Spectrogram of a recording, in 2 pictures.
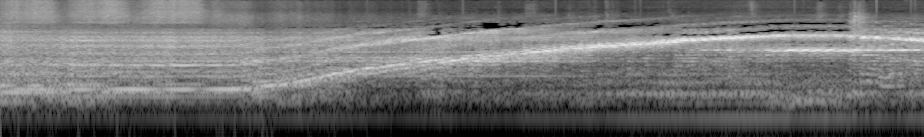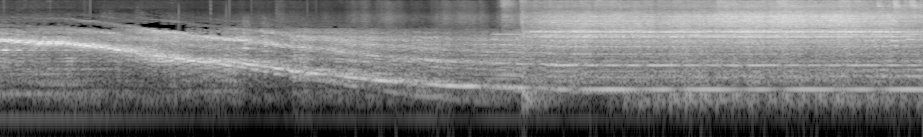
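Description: Live rock band, with a sustained electric guitar tone through an effects unit gliding smoothly up in pitch about three octaves over five seconds, then back down over the next six. The full band with cymbals comes back in near the end.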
